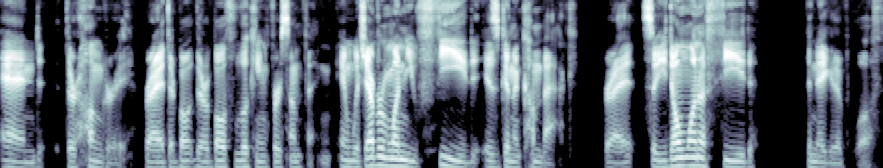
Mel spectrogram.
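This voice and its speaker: A man speaks in an American accent with a bright, sharp tone. His intonation is fairly even, and the sound is dry and close with no echo. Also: medium pitch for a man, moderate pace. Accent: slight Minnesota accent on some vowels. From US Midwest, Minnesota. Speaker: podcast co-host. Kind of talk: casual chat.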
